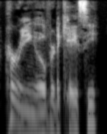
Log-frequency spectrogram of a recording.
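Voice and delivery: usual speaking voice

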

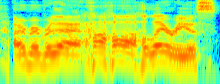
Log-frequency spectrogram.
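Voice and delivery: loud, high fake laugh and remark; exaggerated mock amusement. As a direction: pitch it up with a put-on ha ha. Sheena's mocking reply to the story.

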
